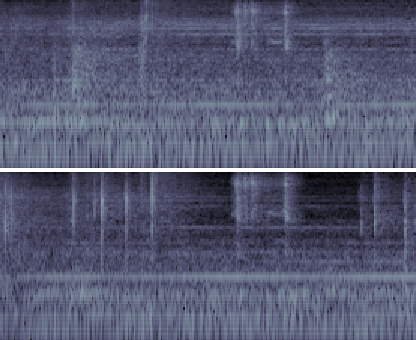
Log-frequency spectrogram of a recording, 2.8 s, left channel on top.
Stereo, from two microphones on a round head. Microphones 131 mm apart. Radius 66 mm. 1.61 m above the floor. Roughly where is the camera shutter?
Centre.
